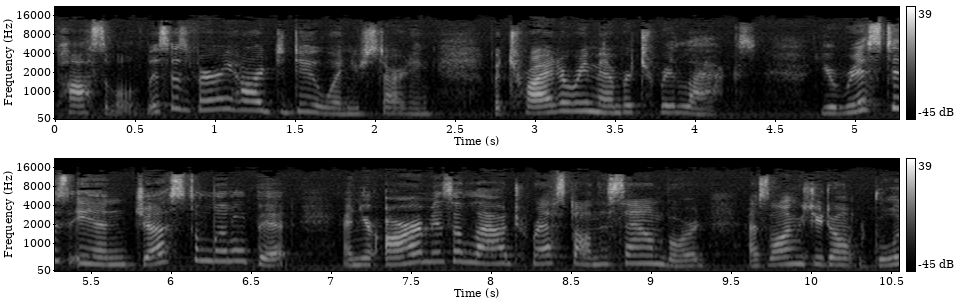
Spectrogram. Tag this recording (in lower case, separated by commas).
speech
